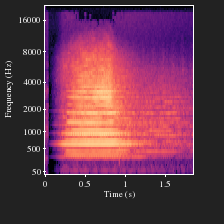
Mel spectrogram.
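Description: A train horn on the Valley Railway at Kfar Yehoshua sounds one long, loud, chord-like blast that swells quickly, holds steady, then fades away over a low rumbling from the passing train. No one speaks.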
